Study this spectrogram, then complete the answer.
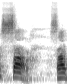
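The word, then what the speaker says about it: tsar: Russia was rule by तासार, अब क्या है, सार पढ़ेंगे, टी साइलेंट मानेंगे, सार वहाँ के राजा थे।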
